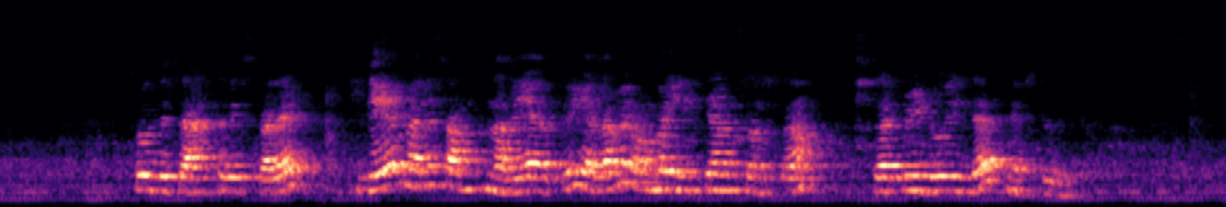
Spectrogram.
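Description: A middle-aged woman speaks clearly and calmly, explaining, close by.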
